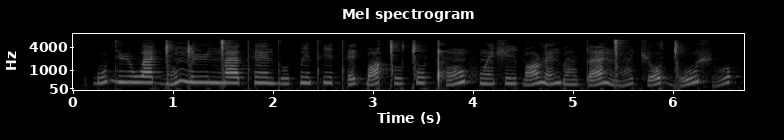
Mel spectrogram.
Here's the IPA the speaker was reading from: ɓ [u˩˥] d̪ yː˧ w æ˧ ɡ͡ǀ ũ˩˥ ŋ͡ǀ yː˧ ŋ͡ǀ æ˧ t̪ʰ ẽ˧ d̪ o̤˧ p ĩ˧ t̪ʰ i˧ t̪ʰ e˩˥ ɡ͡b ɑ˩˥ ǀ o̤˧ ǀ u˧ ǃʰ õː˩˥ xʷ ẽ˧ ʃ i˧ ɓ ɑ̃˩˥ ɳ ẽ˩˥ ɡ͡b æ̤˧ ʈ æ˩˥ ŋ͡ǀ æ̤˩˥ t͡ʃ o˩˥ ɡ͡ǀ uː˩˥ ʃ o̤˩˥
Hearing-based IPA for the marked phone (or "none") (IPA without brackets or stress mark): u˩˥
